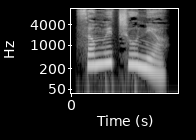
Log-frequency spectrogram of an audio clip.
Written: ಸಂವಿಚ್ಛೂನ್ಯ

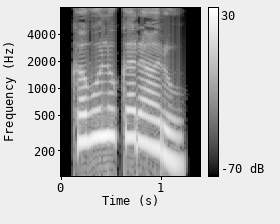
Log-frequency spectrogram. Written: ಕವುಲುಕರಾರು

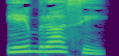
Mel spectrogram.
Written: ಎಬ್ರಾಸಿ

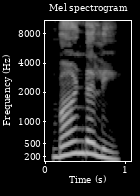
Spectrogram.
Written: ಭಂಡೀಲ

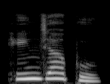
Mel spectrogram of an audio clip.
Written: ಹಿಂಜಾಪು

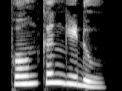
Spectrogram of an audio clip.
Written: ಪೊಂಕಂಗಿಡು

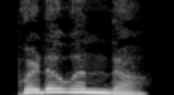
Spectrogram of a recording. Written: ಪಡವಂದ

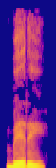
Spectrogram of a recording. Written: ಬೇರೆ

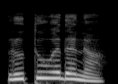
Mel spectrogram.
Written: ರುತುವದನ

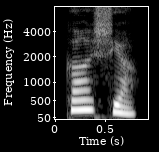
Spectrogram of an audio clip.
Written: ಕಸಾಯಿ

